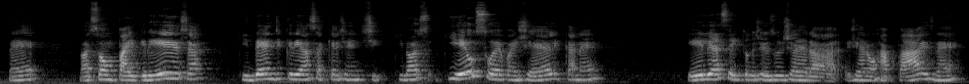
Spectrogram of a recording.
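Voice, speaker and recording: A woman from Bahia, telling her family story to her channel in a loose, homespun way. She keeps checking in with "né?" as she goes. Her voice sits a little high, and the room around her echoes. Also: fairly bright tone. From Bahia, Brazil. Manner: homespun, rambling, tags nearly every phrase with "né?". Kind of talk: casual storytelling to viewers.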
